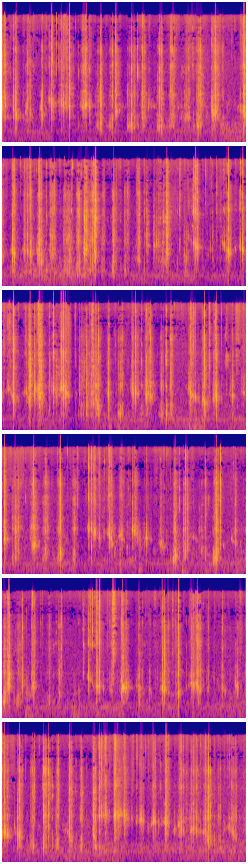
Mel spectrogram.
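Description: A person chewing dry baked-clay pieces, with many sharp crunches in quick succession.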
